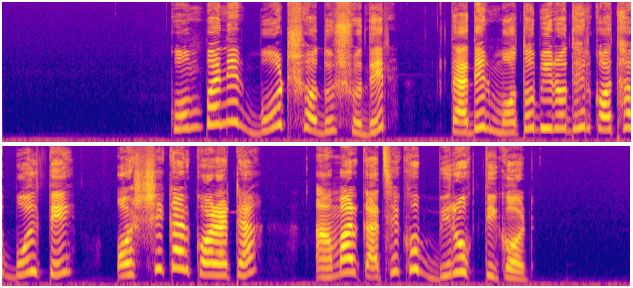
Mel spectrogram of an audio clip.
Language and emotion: Bengali, disgusted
